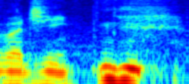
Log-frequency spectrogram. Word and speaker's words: Badji: Badji, c'est ça. Badji, d'accord. Ah, moi je prononce mal ou je prononce ça bien?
